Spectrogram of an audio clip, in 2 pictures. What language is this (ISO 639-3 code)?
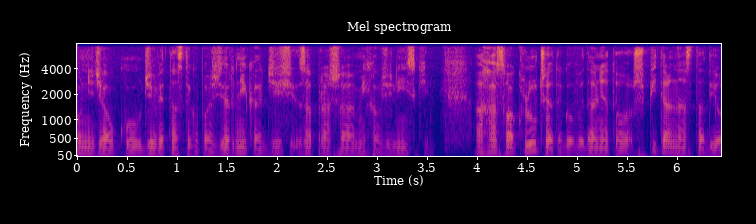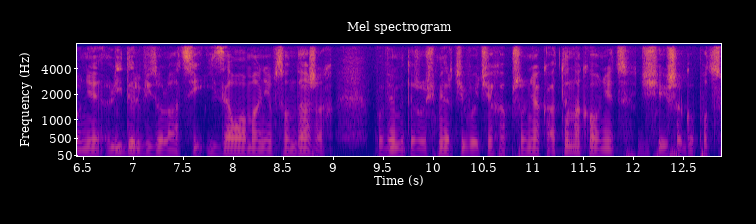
pol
